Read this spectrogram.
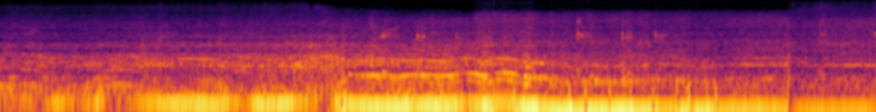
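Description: A truck engine rumbles as it climbs slowly toward and past, loudest up close.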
